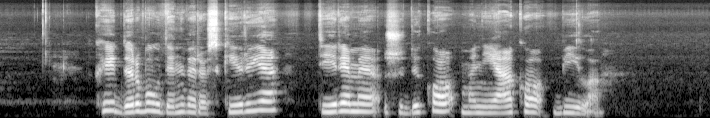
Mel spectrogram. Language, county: Lithuanian, Kaunas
